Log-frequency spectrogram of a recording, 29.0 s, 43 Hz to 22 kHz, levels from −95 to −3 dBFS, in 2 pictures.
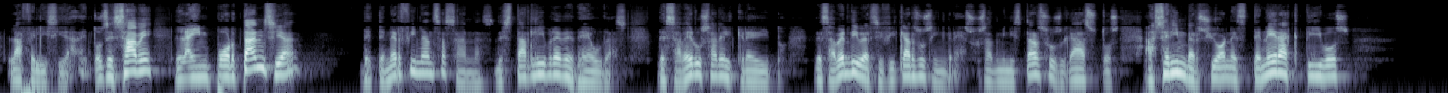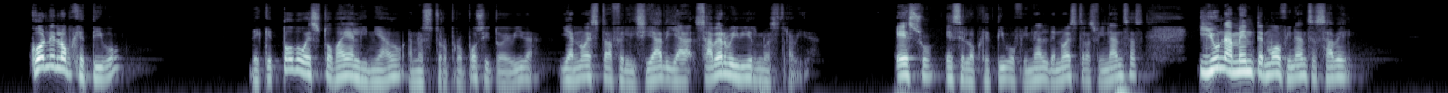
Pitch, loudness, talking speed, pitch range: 125 Hz, -26 LUFS, 145 wpm, 105-150 Hz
